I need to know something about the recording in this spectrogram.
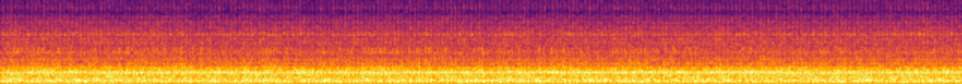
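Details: Small Honda generator cold-started after sitting about three months: steady, even drone with no knocks, misses or surging; running smoothly and healthy.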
